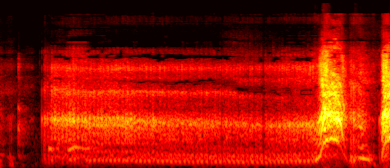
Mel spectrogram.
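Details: Chihuahua puppy giving a long, steady, buzzy growl for nearly three seconds, then two sharp, loud barks at the end.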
